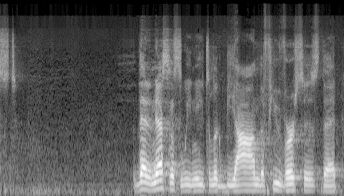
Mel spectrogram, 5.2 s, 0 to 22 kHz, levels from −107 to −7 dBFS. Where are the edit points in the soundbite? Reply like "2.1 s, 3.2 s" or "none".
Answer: 2.7 s

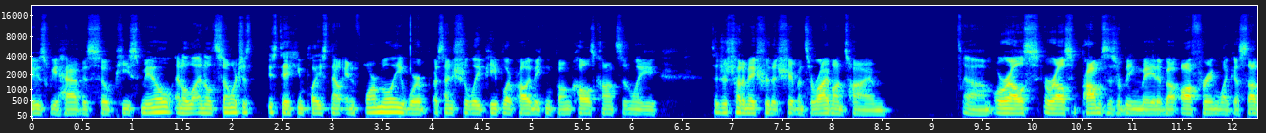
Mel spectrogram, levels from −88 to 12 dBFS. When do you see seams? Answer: none

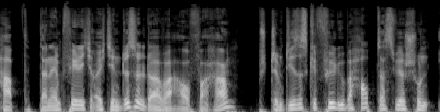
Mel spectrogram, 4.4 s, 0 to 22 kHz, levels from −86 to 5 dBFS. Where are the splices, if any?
2.5 s

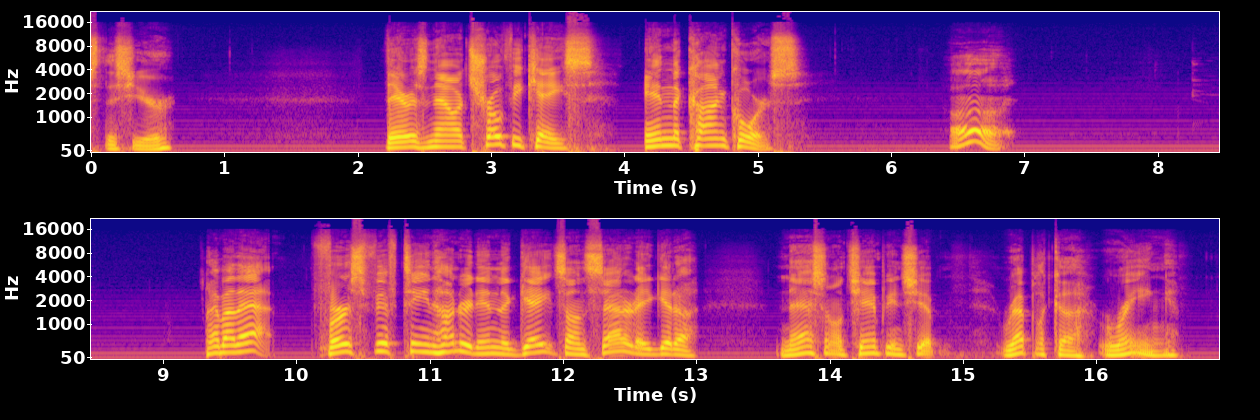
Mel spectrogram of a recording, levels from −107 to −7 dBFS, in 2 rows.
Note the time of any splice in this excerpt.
6.3 s

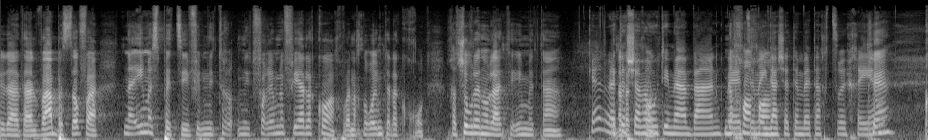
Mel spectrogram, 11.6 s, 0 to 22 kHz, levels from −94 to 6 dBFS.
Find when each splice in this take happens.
7.7 s, 9.4 s

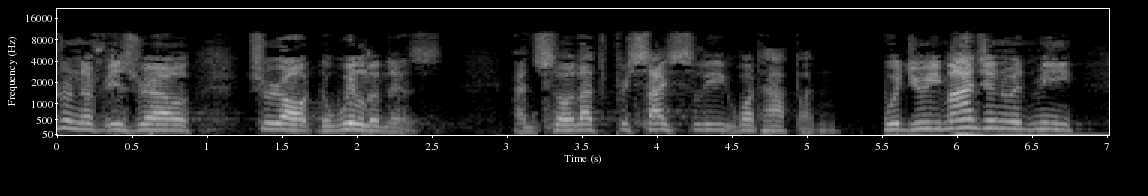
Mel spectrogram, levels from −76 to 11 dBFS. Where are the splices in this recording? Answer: 2.9 s, 5.5 s

